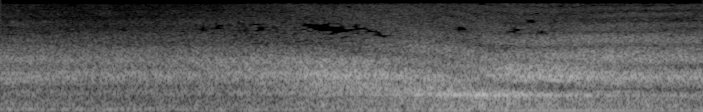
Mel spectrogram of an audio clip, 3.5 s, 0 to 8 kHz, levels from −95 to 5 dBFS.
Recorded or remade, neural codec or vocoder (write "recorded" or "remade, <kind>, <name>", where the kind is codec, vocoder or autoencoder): recorded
